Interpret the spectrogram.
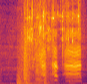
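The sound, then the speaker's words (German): Keys for a new door padlock are handed to two friends: a bright metallic jingle of keys rattling together for about a second, loud and clustered into a few quick shakes before stopping. “Bob hatte ein neues Vorhängeschloss für die Tür mitgebracht und händigte seinen beiden Freunden jeweils einen Schlüssel aus”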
